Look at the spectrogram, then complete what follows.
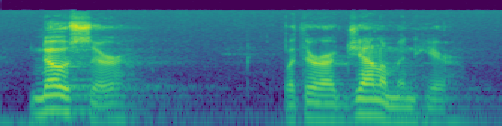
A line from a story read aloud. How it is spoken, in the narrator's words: General Grant said quietly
